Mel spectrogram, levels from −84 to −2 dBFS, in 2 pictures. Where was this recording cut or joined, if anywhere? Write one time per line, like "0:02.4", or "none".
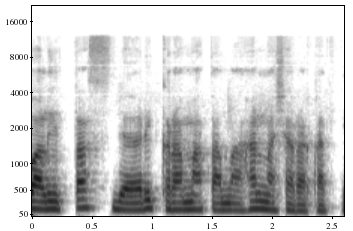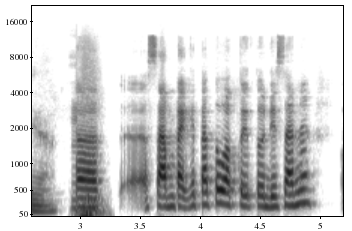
0:02.8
